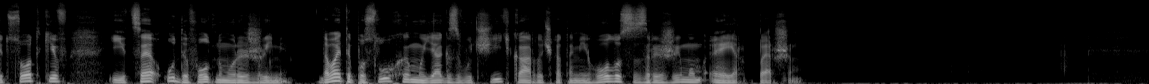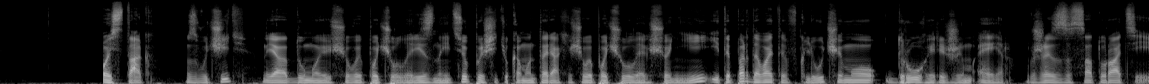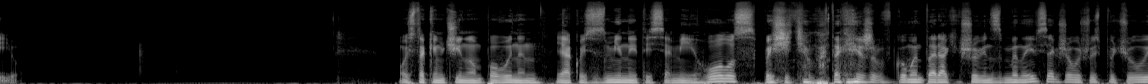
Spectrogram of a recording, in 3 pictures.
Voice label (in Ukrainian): focusrite scarlett solo test golosu; Тест голосу; Focusrite Scarlett Solo це бюджетний аудіоінтерфейс за 180 $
